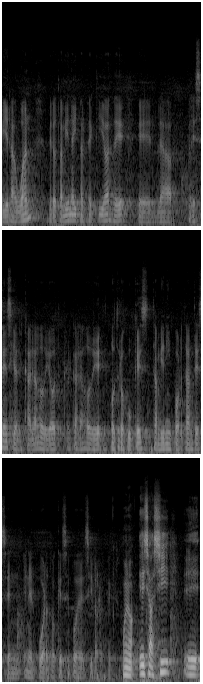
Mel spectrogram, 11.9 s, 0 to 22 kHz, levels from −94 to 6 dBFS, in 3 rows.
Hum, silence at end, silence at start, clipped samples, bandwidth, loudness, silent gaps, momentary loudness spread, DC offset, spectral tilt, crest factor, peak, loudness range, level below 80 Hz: none; 0 s; 0 s; under 0.1%; 13 kHz; -39 LUFS; none; 19 LU; under 0.1%; -5.5 dB/octave; 24 dB; -16 dBFS; 11 LU; -64 dBFS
